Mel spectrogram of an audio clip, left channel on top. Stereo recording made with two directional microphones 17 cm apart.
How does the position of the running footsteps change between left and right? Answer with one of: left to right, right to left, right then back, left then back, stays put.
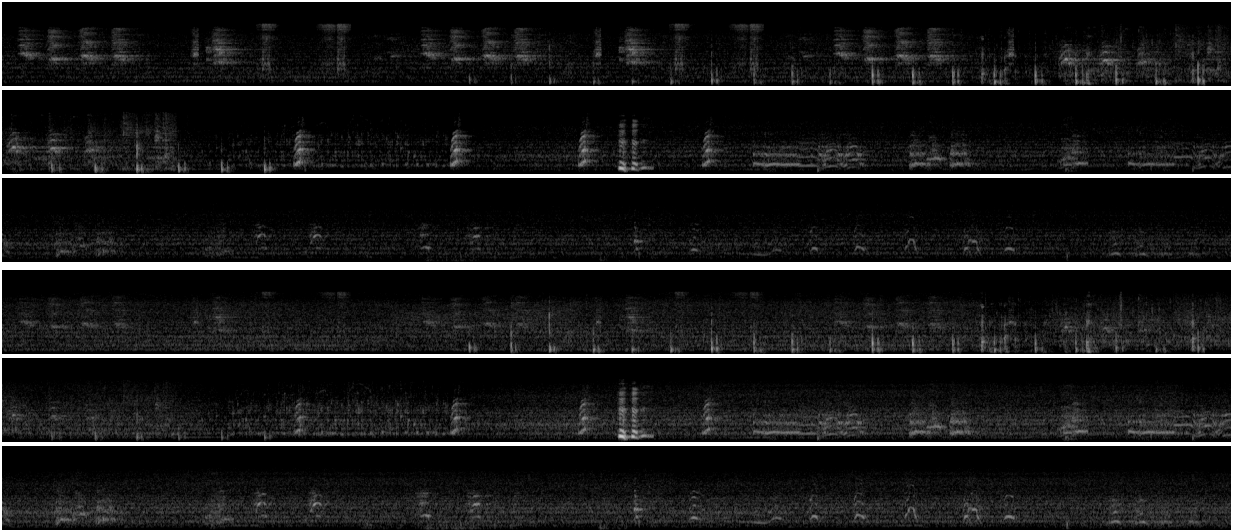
right to left.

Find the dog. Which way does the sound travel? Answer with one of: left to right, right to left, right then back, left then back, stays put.
left to right.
